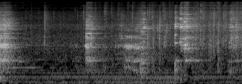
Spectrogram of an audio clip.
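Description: Ginger and garlic dropped into a pan with lightly browned coconut, frying and sizzling with bursts of stirring scrapes, close and fairly loud with no talk.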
